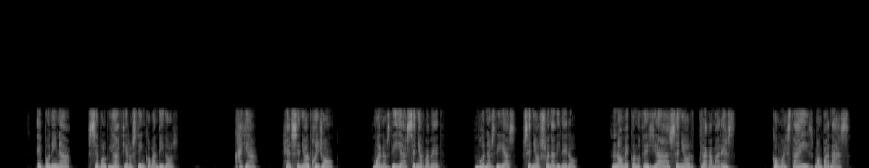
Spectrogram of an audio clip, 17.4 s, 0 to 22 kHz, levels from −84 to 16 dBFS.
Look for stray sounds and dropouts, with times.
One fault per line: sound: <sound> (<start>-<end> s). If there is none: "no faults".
no faults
